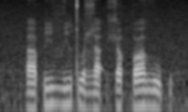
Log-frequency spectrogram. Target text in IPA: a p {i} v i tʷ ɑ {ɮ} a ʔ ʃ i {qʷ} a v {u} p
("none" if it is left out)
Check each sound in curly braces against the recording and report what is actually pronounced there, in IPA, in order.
i, ɮ, qʷ, u

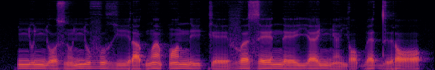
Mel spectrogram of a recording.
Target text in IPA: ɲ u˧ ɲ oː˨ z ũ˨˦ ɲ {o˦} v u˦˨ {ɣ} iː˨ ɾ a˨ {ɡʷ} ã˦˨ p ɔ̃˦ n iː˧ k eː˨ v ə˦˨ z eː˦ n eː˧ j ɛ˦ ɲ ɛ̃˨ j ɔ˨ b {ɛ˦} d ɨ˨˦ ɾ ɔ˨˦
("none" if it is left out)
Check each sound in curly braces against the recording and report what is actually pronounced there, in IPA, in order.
u˦, ɣ, ɡʷ, ɛ˦

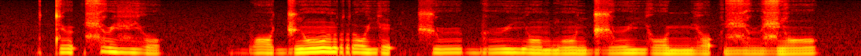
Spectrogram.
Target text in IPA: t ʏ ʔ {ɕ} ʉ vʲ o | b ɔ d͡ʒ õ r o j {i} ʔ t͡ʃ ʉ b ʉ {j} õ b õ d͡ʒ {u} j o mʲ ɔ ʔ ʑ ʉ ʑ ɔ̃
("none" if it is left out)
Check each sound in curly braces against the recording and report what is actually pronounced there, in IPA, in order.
ɕ, e, j, ʏ

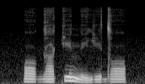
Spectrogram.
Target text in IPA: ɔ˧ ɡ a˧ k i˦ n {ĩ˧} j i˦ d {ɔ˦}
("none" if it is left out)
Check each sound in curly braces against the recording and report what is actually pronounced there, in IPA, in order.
i˧, ɔ˦

